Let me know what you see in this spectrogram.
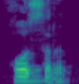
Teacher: لفی خسر، خسرن ہے لیکن آیت ختم ہو گئی ہے، خسر سین سیٹی کی آواز نکلے گی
